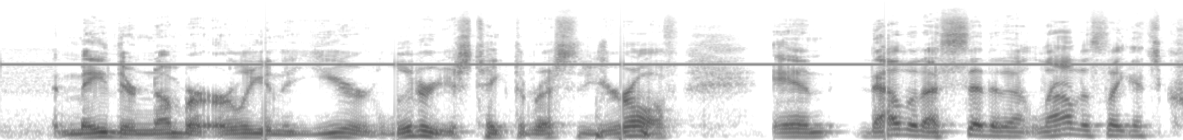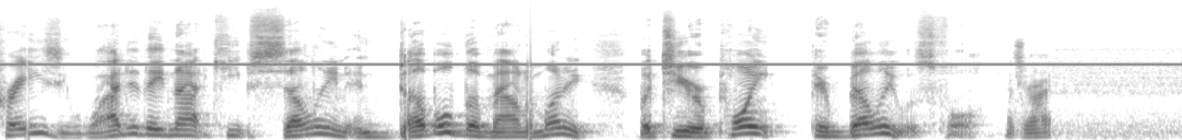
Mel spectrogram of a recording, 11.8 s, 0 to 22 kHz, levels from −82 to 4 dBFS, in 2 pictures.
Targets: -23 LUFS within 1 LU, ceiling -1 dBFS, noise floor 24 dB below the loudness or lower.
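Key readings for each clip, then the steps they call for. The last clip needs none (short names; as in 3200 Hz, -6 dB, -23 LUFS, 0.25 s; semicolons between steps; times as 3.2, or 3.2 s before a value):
dropouts 7; longest dropout 15 ms; steady tone 3300 Hz; tone level -38 dBFS; loudness -31.5 LUFS; peak -15.5 dBFS; loudness target -23.0 LUFS
-> interpolate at 1.31/1.97/3.1/4.42/6.04/7.94/8.55, 15 ms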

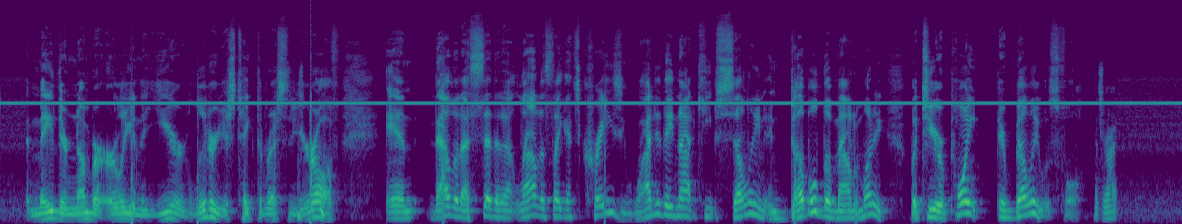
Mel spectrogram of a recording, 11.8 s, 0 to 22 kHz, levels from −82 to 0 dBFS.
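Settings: dropouts 0; steady tone 3300 Hz; tone level -38 dBFS
-> notch 3300 Hz, Q 30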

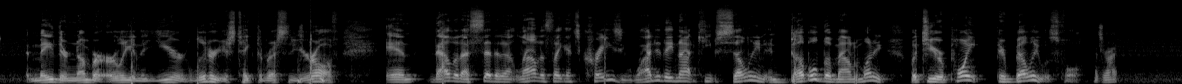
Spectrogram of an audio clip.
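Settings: steady tone none; loudness -32.0 LUFS; peak -16.0 dBFS; loudness target -23.0 LUFS
-> gain +9 dB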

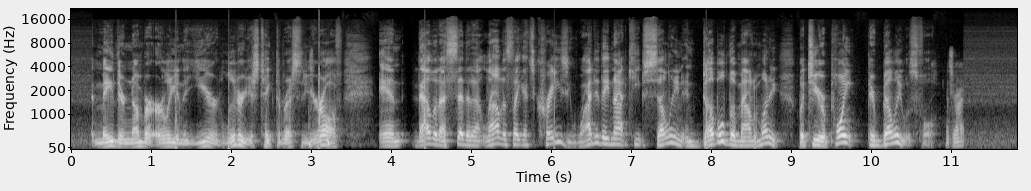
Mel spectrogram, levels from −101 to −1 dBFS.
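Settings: loudness -23.0 LUFS; peak -7.0 dBFS; noise floor -53 dBFS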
